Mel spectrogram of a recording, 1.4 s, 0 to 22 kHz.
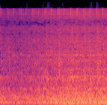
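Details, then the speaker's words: Classic auction car with EFI 3 L engine, just started, a little cold; removing a part (dipstick/cap) makes it idle really badly with an uneven, stumbling, wavering low rumble. Sign of a very tired motor; vacuum leak suspected after sitting, not confirmed. "that's a bad sign cuz watch this so take it off really LS down that's the signs of a very tired motor this little 3 l definitely needs uh some little help"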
